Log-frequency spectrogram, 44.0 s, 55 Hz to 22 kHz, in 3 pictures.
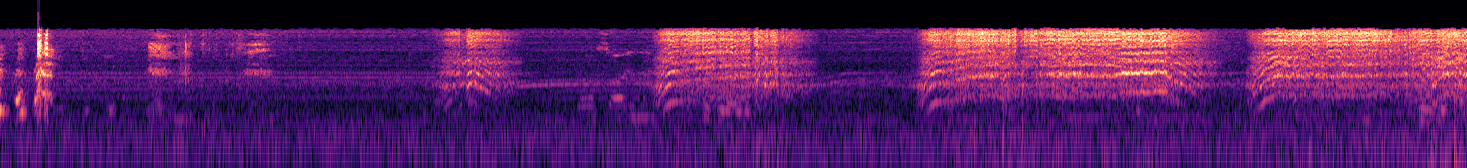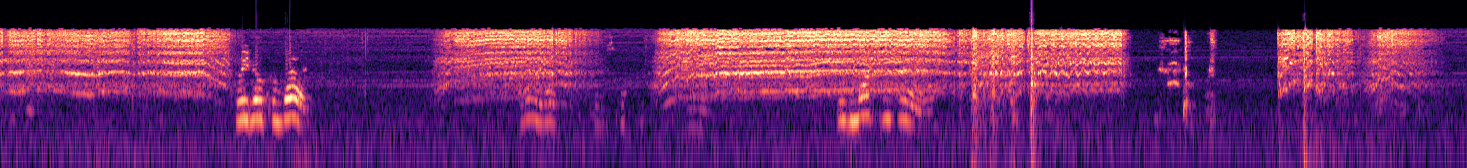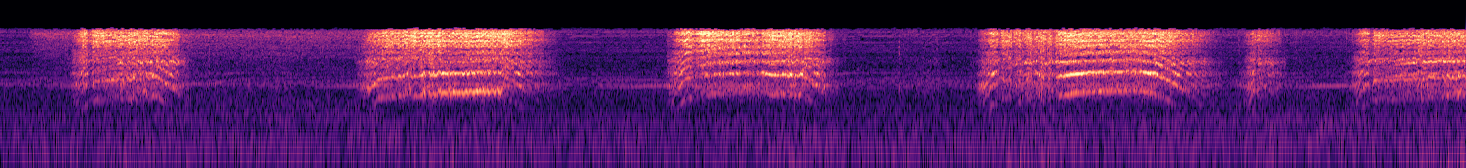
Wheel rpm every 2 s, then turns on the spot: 0, 0, 20, 90, 70, 170, 140, 210, 80, 70, 80, 210, 210, 60, 40, 70, 90, 50, 120, 60, 100, 110.
16-18 30-32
